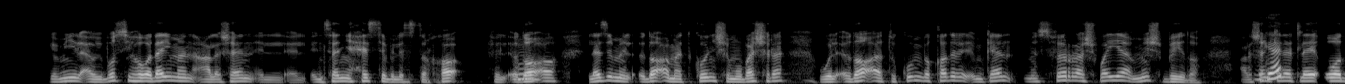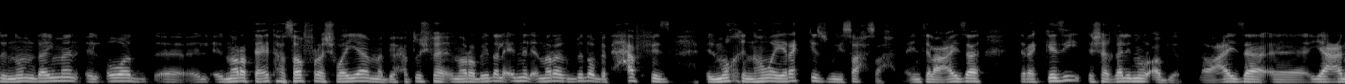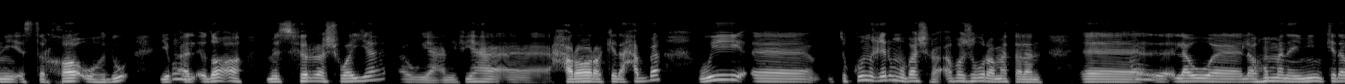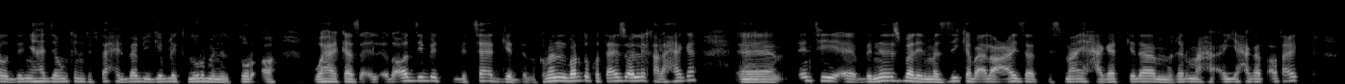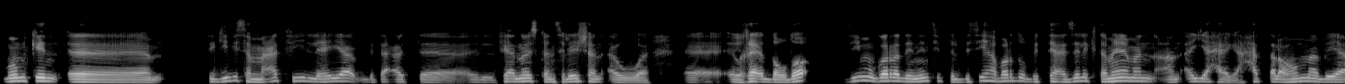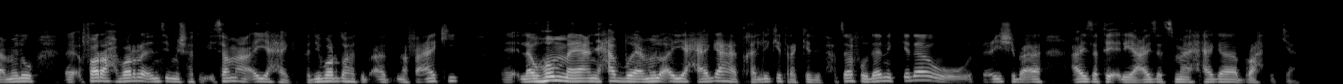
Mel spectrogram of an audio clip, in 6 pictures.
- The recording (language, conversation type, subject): Arabic, advice, إزاي أقدر أسترخي في البيت لما التوتر بيمنعني؟
- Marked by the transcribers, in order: tapping; in English: "noise cancellation"; other background noise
